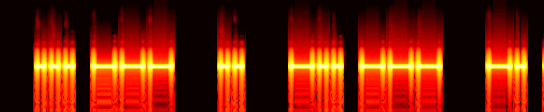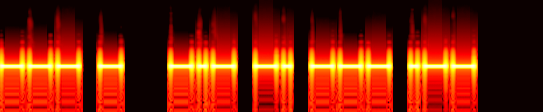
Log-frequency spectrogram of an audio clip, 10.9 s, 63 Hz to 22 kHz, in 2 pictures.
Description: Morse code, heard as a keyed tone, about 17 wpm, 700 Hz. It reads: SO I DO NOT KNOW
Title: Sets of 5 Words Encore 17wpm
